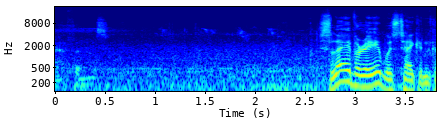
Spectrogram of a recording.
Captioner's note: birds chirping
